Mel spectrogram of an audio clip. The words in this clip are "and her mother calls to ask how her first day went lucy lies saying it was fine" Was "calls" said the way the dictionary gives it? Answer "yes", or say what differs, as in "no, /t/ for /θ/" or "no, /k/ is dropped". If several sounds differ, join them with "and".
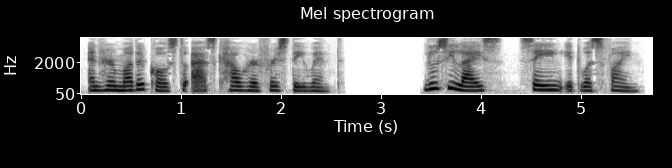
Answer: no, /s/ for /z/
